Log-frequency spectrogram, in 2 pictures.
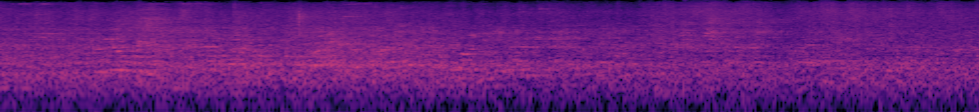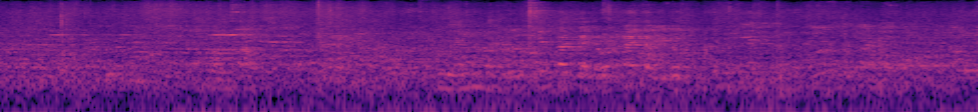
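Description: Many footsteps shuffle and tap on a hard floor.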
